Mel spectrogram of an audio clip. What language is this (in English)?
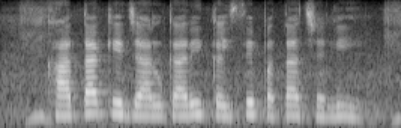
Bhojpuri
